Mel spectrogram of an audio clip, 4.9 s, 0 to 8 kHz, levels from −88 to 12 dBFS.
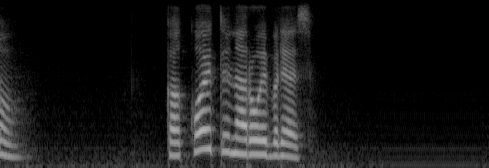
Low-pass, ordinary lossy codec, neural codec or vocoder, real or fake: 7.2 kHz; Opus, 24 kbps; codec, 16 kHz, about 1 kbps, DyCAST, with the encoder's durations; fake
